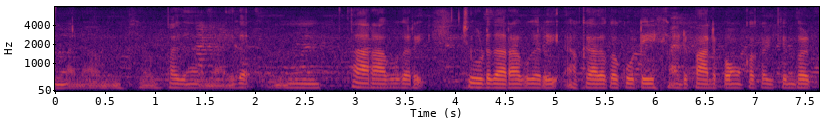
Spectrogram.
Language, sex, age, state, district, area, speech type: Malayalam, female, 60+, Kerala, Pathanamthitta, rural, spontaneous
